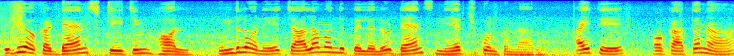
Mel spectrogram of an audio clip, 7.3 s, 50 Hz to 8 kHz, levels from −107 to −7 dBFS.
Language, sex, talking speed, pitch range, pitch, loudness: Telugu, male, 100 wpm, 155-195 Hz, 165 Hz, -17 LUFS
